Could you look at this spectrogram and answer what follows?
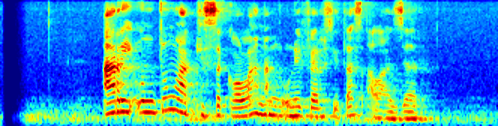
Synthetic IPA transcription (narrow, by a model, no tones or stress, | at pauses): ʔaɾiʔunt̪ʊŋlaɡ̥i̤səkolahnaŋṵnifɛrsit̪asa̰lazar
